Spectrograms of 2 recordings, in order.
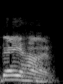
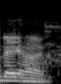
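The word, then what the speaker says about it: Boeheim: conference syracuse coach jim baehan that's what i'm talking about it does not look like how it's spelled no jim beijing let's go all right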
